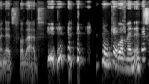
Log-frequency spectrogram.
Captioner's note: laughter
